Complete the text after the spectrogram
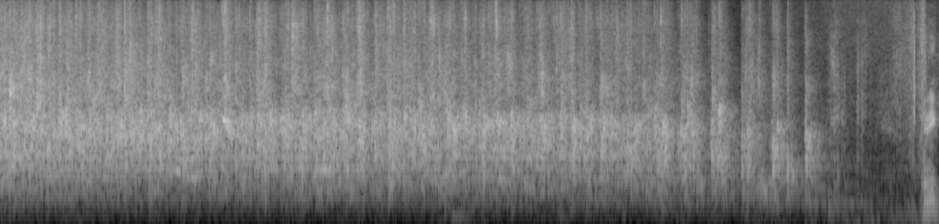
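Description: An audience applauds loudly in a room, then the clapping thins out.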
